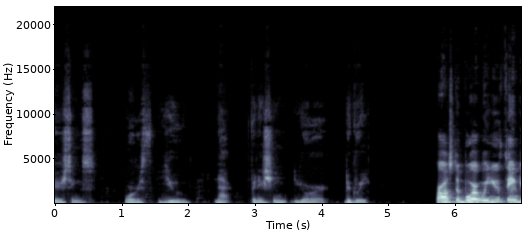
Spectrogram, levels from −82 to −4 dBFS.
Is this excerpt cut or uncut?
cut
